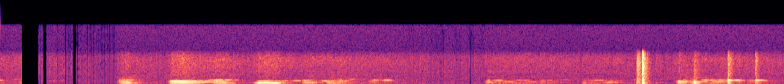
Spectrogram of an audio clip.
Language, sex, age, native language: Icelandic, male, 13, Icelandic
